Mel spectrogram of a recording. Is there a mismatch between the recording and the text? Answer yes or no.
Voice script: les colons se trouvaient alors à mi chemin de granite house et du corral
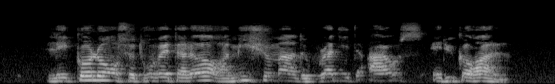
no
